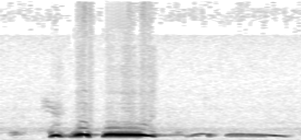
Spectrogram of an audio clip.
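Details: Spotted dove used as a decoy to train newly caught birds: two short rising-falling coos, a loud drawn-out buzzy coo, then two softer trailing coos sliding downward.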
